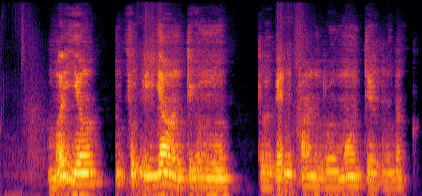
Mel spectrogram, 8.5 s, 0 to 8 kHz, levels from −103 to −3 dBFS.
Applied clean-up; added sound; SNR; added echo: neural separator model SepFormer DNS4.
